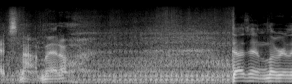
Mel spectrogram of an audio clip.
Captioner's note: engine chugging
